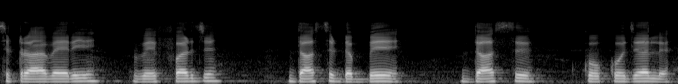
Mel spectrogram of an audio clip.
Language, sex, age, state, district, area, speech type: Punjabi, male, 18-30, Punjab, Shaheed Bhagat Singh Nagar, urban, read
